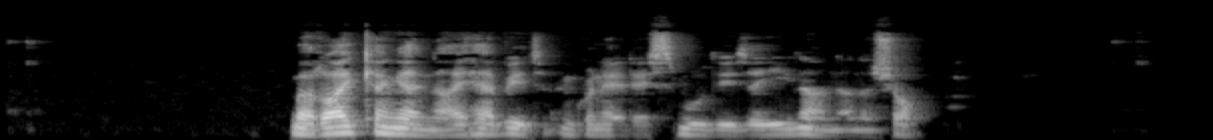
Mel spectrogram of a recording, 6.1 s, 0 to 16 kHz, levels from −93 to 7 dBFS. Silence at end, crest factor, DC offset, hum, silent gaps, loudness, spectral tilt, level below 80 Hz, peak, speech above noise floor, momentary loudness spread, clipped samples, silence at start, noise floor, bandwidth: 1.5 s; 24 dB; under 0.1%; none; none; -22 LUFS; -5 dB/octave; -60 dBFS; 0 dBFS; 65 dB; 16 LU; under 0.1%; 1.45 s; -87 dBFS; 7.6 kHz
